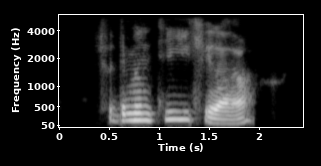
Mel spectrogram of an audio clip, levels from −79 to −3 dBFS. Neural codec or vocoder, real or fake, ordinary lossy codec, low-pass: codec, 16 kHz, 1 kbps, FreqCodec, larger model; fake; Opus, 24 kbps; 5.4 kHz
